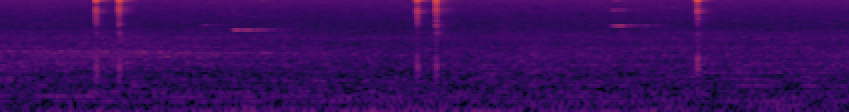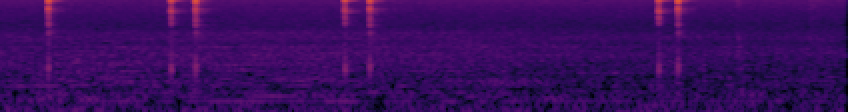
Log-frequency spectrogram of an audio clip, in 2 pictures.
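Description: Computer mouse button clicking, about a dozen sharp clicks, most of them in quick pairs, over faint low background noise.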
